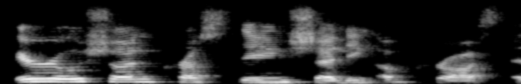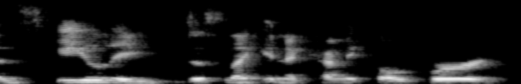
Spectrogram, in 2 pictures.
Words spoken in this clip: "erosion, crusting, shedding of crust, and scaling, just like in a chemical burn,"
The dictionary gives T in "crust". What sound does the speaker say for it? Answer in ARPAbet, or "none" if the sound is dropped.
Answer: none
